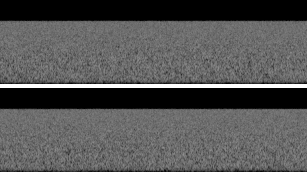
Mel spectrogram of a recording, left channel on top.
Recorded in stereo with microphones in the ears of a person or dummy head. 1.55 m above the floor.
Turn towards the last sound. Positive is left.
No sound to turn to.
